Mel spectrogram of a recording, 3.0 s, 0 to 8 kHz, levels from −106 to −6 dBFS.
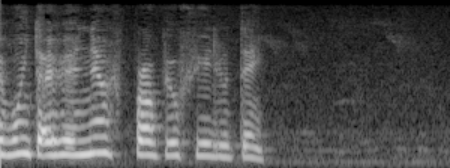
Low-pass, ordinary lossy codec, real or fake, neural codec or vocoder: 7.2 kHz; none; fake; vocoder, 44.1 kHz, 128 mel bands every 512 samples, BigVGAN v2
